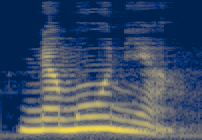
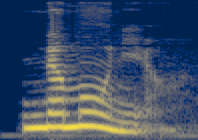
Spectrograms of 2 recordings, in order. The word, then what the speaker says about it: pneumonia: tract infections such as pneumonia pneumonia p is silent pneumonia pneumonia it is defined as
